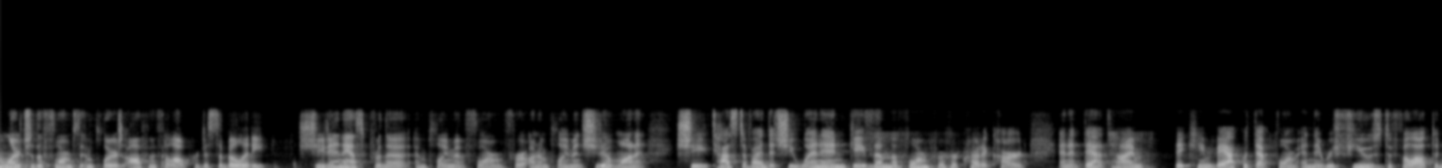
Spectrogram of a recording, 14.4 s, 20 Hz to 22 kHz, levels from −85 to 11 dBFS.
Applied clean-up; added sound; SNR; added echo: neural mask model DeepFilterNet 3.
